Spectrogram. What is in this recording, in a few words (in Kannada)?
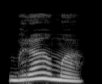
"ಭ್ರಾಮ", Kannada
